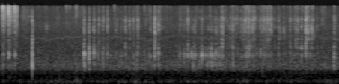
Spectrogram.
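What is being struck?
Black-coated scratch art paper scratched with a wooden stylus.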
